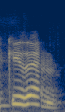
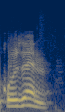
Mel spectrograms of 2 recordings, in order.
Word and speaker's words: Küyen: Ah, es Kuyen o Kuyen.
